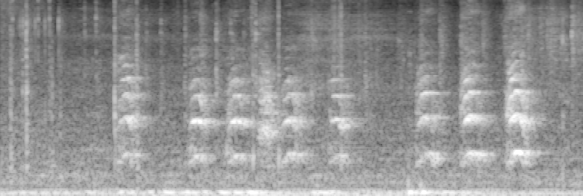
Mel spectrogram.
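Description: Several dogs bark in repeated bursts of sharp barks and yips, fairly close, over a low steady background hum.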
